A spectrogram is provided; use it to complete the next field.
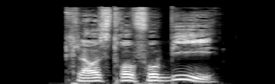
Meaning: claustrophobia
- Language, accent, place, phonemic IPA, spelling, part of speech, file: German, Germany, Berlin, /klaʊ̯stʁofoˈbiː/, Klaustrophobie, noun, De-Klaustrophobie.ogg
